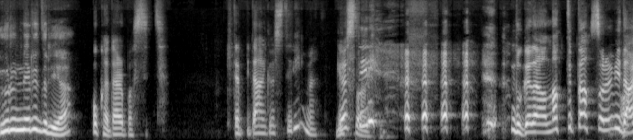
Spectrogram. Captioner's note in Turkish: kahkaha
